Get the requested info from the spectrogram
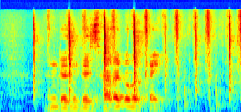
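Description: A raw potato being pushed back and forth over a plastic mandoline slicer's blade: a rapid, even run of short scraping clicks, about six a second, one for each slice cut, settling into its steady rhythm in the second half. A voice talks over the first part.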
